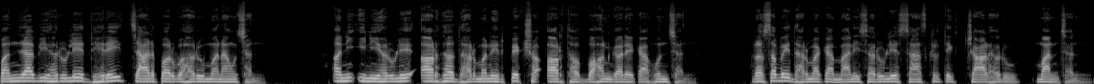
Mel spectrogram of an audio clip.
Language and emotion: Nepali, neutral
